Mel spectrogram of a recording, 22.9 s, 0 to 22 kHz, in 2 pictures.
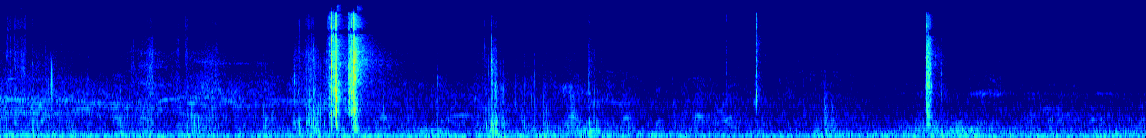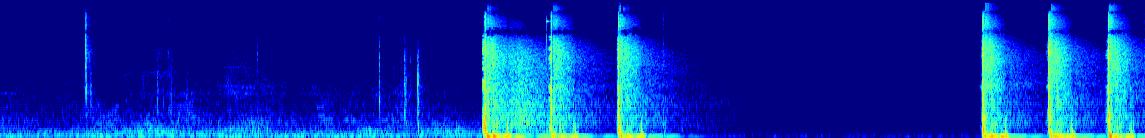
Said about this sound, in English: That's 6 rounds suppressed.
